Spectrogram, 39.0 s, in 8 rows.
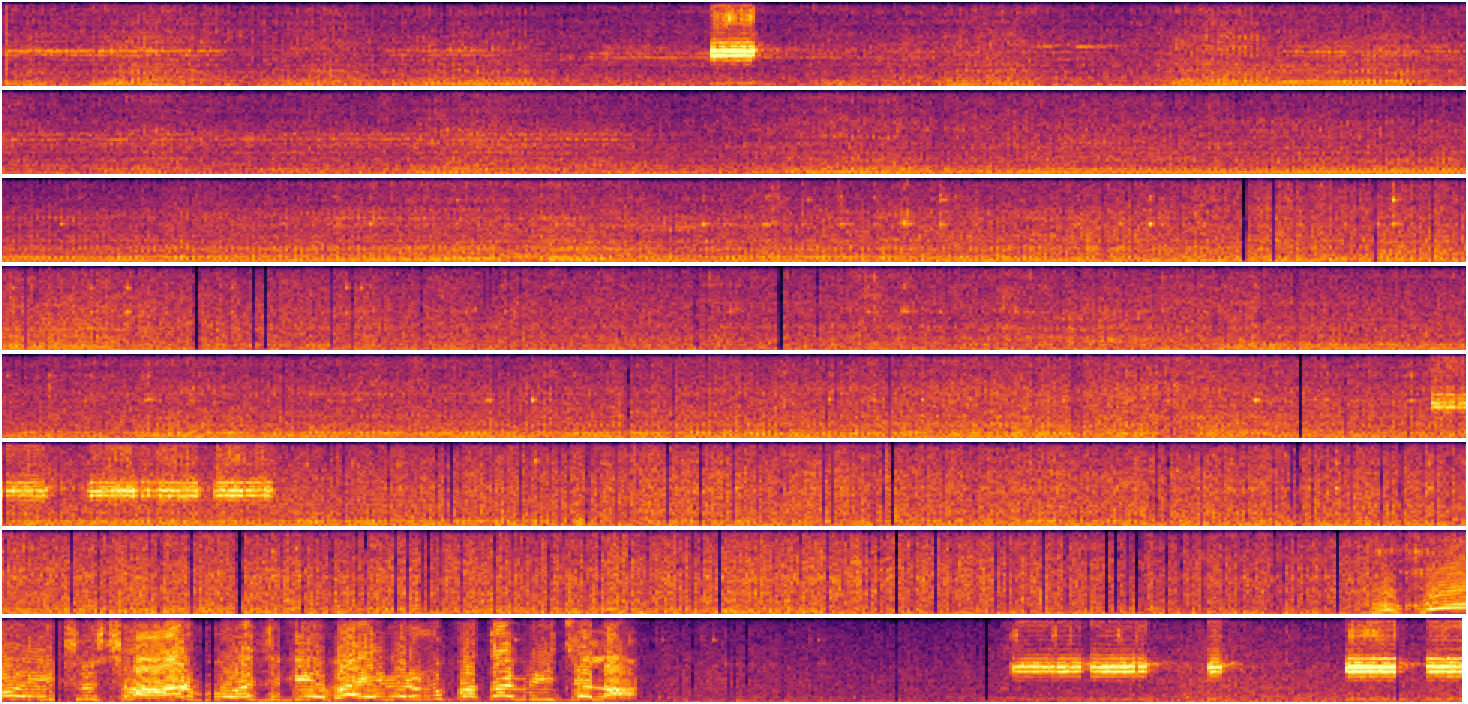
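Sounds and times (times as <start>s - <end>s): motorcycle engine accelerating: 7.4s - 33.8s
wind rush on microphone: 11.0s - 24.3s, 25.3s - 39.0s.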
